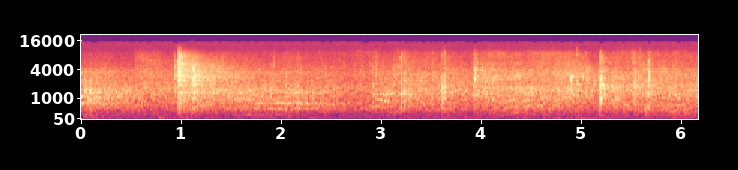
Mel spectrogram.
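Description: Hockey sticks clack sharply against a puck in a large echoing rink.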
